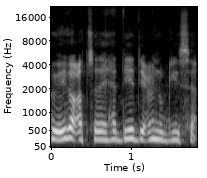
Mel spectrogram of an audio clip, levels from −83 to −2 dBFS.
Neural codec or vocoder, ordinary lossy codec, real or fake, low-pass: vocoder, 44.1 kHz, 128 mel bands, Pupu-Vocoder; none; fake; none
